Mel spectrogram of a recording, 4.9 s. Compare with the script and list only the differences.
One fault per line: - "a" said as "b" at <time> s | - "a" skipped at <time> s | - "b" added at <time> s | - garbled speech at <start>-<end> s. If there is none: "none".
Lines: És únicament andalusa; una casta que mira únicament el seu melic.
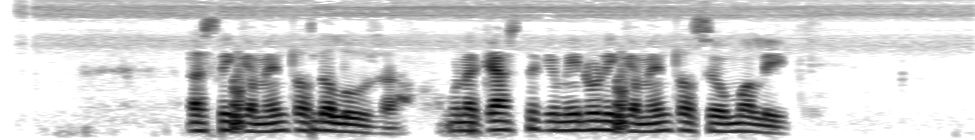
none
